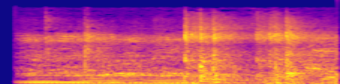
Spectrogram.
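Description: Live metal band playing loudly through a club's amplification: a single held, droning guitar note, then the full band comes in with a dense, heavy wall of sound about a second in.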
